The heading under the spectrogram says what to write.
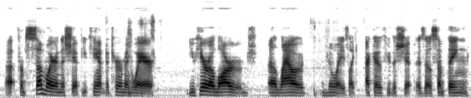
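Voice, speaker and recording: Running a horror tabletop roleplaying session as game master, a man alternates between improvising scene narration and casually questioning the players. His voice is mid-range, gravelly and darkish, heard through dull, lo-fi online game audio.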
